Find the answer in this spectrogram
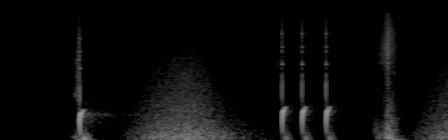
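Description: Cartoon-style pop sound effects and a whoosh from an on-screen button animation: one pop with a short rising tone about a second in, a soft whoosh that swells and fades, then three quick pops in a row near the end and one more just before it ends.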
